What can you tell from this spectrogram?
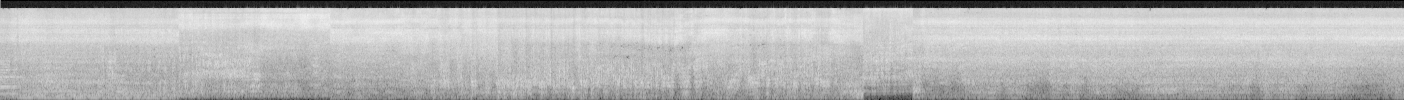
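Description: High-pressure washer jet hissing steadily as it blasts water against a truck's steel bumper, fuel tank and tyre. The spray's tone changes a few times as it moves between surfaces.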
